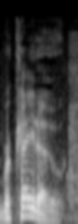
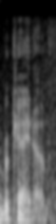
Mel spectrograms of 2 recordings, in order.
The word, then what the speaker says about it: Brocato: the podium today will be Hoover mayor brocato spelled b-r-o-c-a-t-o and Hoover Police Chief Nick durz is spelled d-e-r-z-i-s you may also hear from Lieutenant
